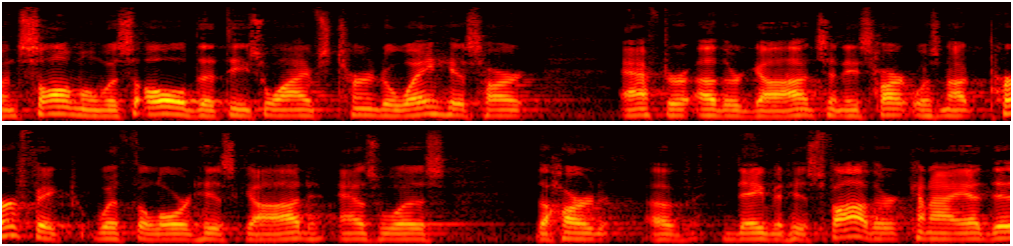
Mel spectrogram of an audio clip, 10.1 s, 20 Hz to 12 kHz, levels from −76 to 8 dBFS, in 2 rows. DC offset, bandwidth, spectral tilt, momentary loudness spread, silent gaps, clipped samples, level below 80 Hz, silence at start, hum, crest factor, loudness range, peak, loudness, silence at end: under 0.1%; 11 kHz; -5.5 dB/octave; 8 LU; none; under 0.1%; -70 dBFS; 0 s; none; 18 dB; 3 LU; -8 dBFS; -27 LUFS; 0 s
